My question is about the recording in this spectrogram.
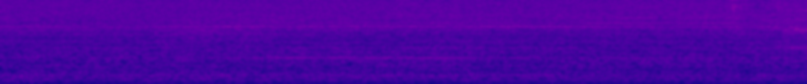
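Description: Steady background hiss with a faint hum, room tone with no distinct event.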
